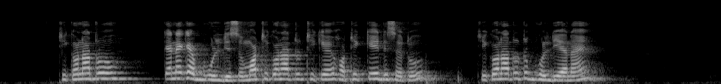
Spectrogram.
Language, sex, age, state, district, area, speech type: Assamese, female, 18-30, Assam, Nagaon, rural, spontaneous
